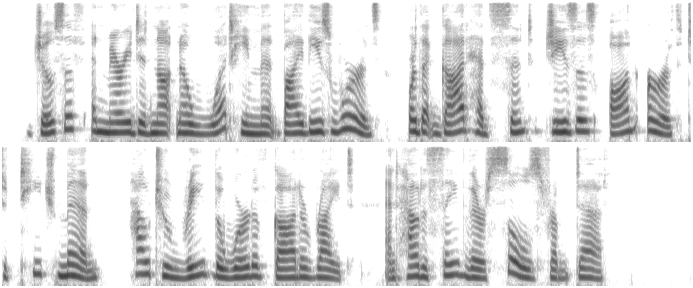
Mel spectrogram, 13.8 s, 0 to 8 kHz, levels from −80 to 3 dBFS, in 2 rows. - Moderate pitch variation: Yes, average, 3.6 semitones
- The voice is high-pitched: Yes, high, 205 Hz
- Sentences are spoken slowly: No, average, 185 wpm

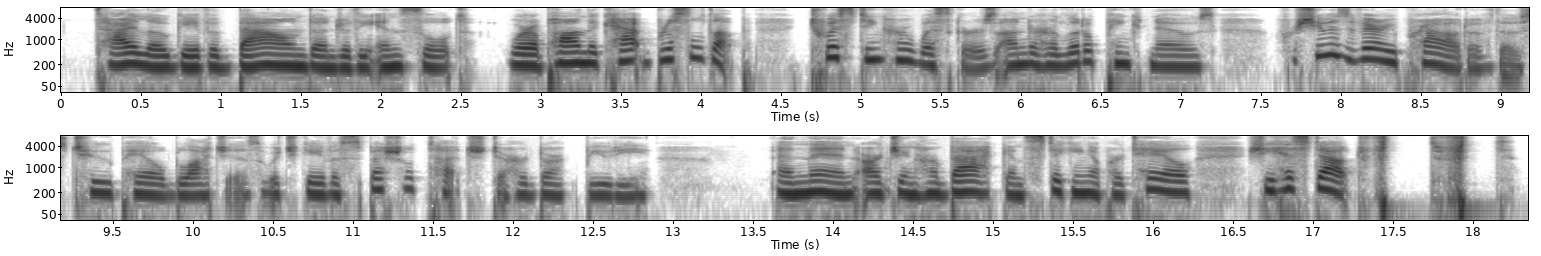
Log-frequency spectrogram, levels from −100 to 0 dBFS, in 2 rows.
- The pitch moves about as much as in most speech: Yes, average, 3.7 semitones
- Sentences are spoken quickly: No, average, 175 wpm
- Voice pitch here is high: Yes, high, 195 Hz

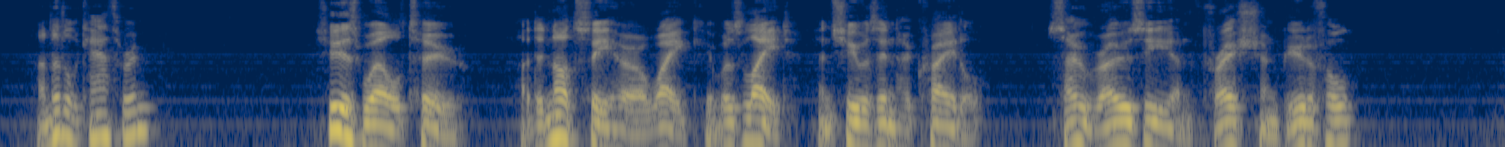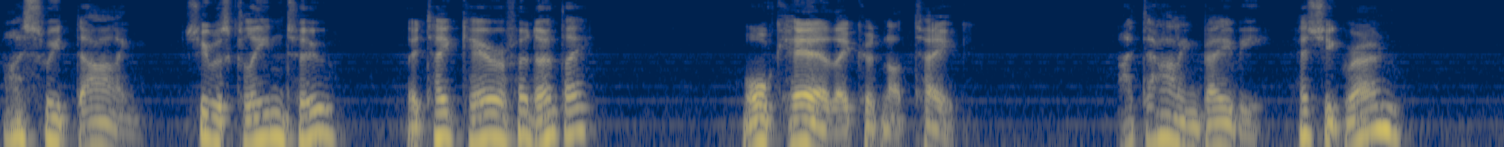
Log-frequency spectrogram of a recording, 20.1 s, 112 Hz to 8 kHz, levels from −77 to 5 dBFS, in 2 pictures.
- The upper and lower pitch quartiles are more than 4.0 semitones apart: Yes, average, 4.6 semitones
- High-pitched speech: No, low, 125 Hz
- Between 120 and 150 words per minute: No, average, 160 wpm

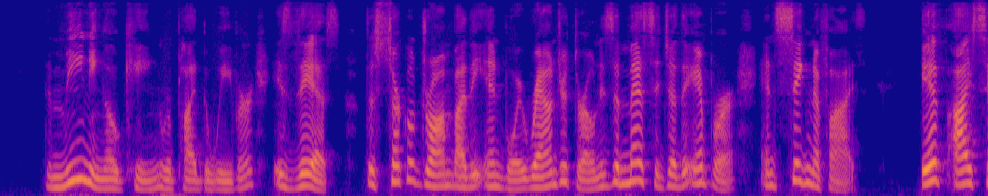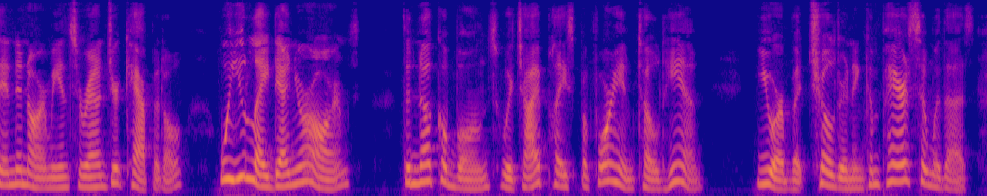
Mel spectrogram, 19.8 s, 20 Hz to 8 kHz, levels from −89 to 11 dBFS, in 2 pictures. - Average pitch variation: No, wide, 6.9 semitones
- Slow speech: No, average, 180 wpm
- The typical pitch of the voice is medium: Yes, medium, 180 Hz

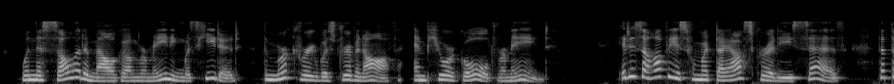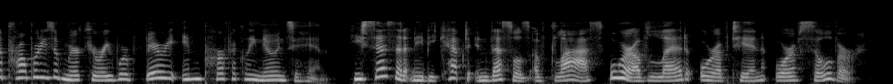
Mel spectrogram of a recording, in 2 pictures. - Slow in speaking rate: No, average, 180 wpm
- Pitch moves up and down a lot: Yes, wide, 6.7 semitones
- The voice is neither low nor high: No, high, 210 Hz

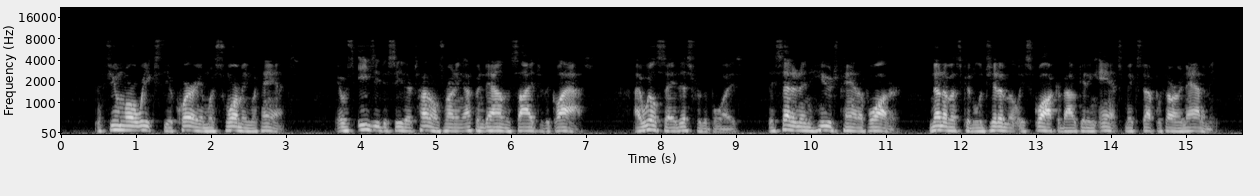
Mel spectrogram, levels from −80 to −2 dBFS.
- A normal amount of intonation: Yes, average, 3.2 semitones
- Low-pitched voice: Yes, low, 110 Hz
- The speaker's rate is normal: No, fast, 215 wpm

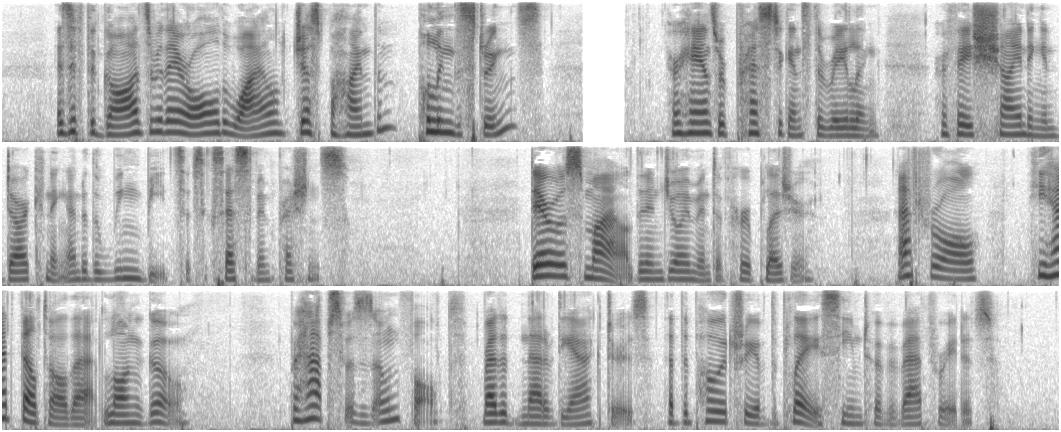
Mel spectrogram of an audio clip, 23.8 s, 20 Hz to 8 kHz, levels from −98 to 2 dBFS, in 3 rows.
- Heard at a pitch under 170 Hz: No, medium, 185 Hz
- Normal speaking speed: Yes, average, 180 wpm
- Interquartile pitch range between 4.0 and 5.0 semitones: Yes, average, 4.5 semitones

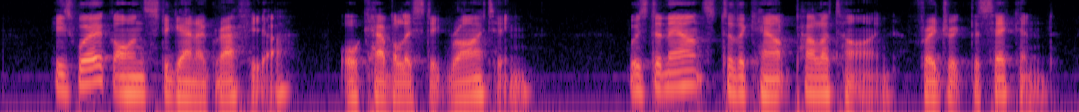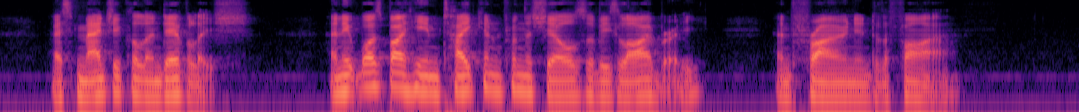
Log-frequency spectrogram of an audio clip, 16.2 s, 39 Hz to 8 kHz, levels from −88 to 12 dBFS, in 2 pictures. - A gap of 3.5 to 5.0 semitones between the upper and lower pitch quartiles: Yes, average, 4.3 semitones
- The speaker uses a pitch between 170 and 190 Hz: No, low, 105 Hz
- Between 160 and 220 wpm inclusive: No, slow, 135 wpm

